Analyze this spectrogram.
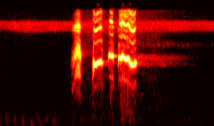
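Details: Lure song of a sooty-headed bulbul for prompting young birds to answer: a single brisk phrase of four punchy notes, the later ones twisting whistles, clean and loud with no other sounds.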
